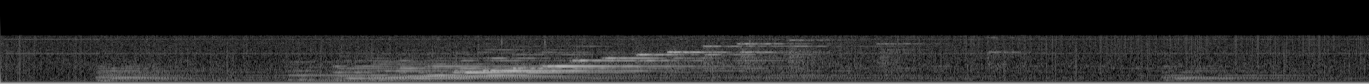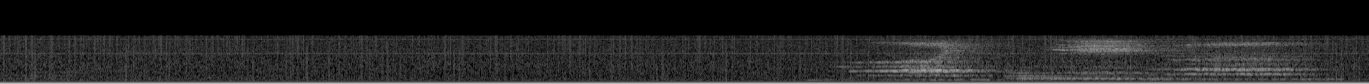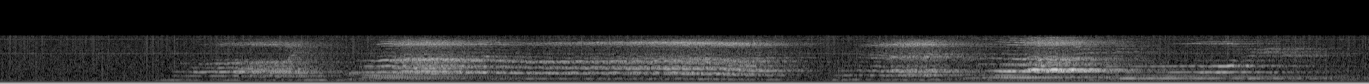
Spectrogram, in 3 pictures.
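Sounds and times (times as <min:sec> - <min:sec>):
singer at a concert in Tokyo: 0:02.9 - 0:10.1, 0:22.1 - 0:27.1, 0:29.2 - 0:41.0.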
